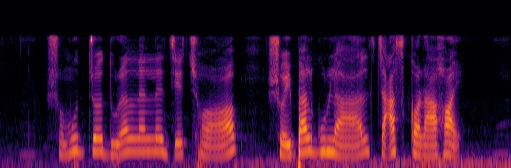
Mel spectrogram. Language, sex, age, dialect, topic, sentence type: Bengali, female, <18, Jharkhandi, agriculture, statement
